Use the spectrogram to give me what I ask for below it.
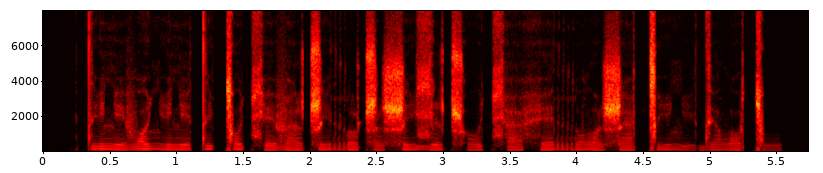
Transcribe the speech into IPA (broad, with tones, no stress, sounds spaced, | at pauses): t i˧ lʲ e˩˧ v ɒ˧˥ ʎ i˧ lʲ e˧ t i˧˥ ǀ o˧ t͡ɕʰ e˩˧ v æ˩˧ ʈ͡ʂ i˧˥ r o˧˥ ʈ͡ʂ æ˩ ʂ i˧˥ ʑ i˧ ʈ͡ʂʰ o˩˧ t͡ɕʰ æ˩˧ h e˧˥ r u˧˥ lˠ e˩ ʂ æ˧ ǀ i˧˥ ʎ i˩ d e˧ lˠ o˥ ǀ u˩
